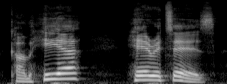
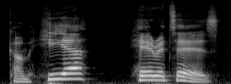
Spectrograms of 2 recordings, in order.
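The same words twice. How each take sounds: No difference in how they are said.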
